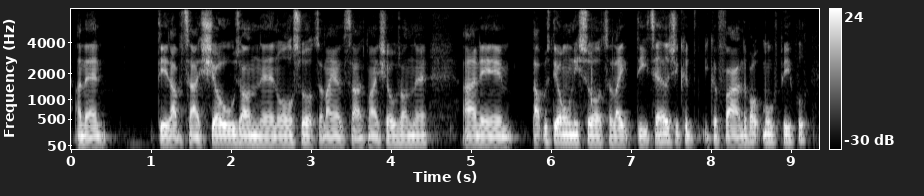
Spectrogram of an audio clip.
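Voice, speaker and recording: Low-voiced northern English man, swearing freely. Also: normal speed. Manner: animated storyteller, acts out exchanges, swears freely. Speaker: podcast guest, former fighter and trainer. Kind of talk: casual podcast chat.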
